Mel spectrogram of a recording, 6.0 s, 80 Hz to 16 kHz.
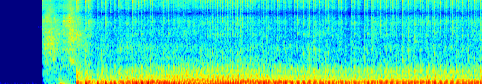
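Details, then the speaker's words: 2005 Yamaha V-Star 650, first start with tank back on, cold on choke: brief crank, catches quickly and settles into an even, deep V-twin idle with steady firing; sounds healthy, left to warm before a ride. "all right well we'll let that warm up for a minute or two and then take that for a quick little ride at least"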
